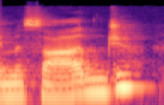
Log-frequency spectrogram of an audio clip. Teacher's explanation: Some say massage and some say massage with a j sound.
